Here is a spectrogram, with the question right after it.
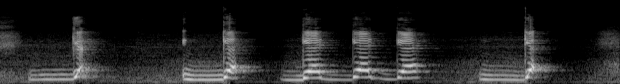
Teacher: الجيم دي عشان اقولها، لو حضرتك جيتي تبصي لشكل لسانك وانت بتقولي الجيم، نقف قدام المراية كده ونشوف، ج ج ج ج ج ج، اللسان بيترفع لحد سقف الحلق شويه من الوسط، وسط اللسان بيترفع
